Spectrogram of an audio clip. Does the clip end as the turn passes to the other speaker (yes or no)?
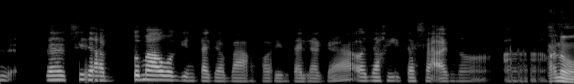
yes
